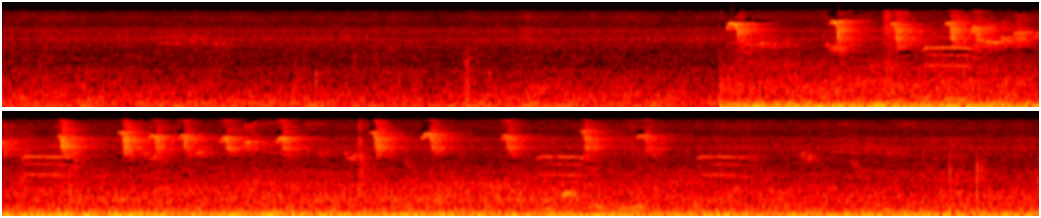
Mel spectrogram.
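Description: Faint outdoor ambience, then about five seconds in, woodland birds chirping in quick, repeated high notes over a steady low rumble.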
